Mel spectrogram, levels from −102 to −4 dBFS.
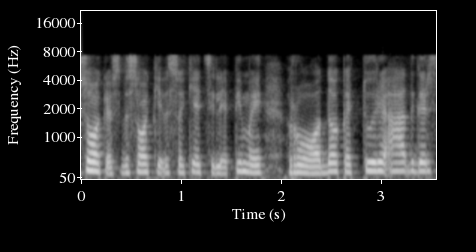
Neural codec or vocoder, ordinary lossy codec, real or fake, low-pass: none; AAC, 64 kbps; real; 7.2 kHz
